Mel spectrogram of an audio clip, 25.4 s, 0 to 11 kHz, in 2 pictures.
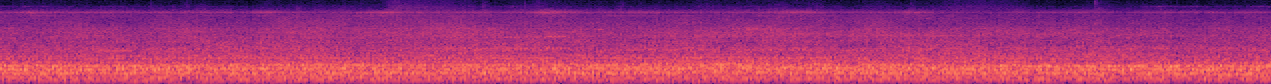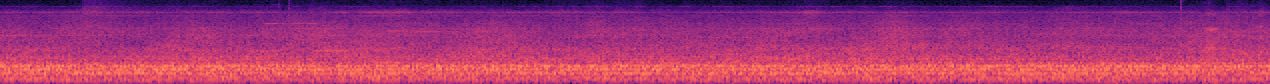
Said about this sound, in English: We have Delta 44 flying to Dublin. Traveling at 160 knots already. Rotates.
